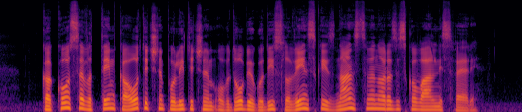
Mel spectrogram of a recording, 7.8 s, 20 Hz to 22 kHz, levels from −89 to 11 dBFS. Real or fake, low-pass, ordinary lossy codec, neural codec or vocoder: real; none; none; none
